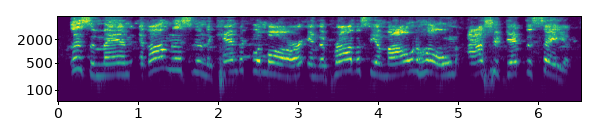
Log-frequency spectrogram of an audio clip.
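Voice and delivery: put-on American accent. Asked by the host for another example: doing an American accent. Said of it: "give us an example of some more in your American accent".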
